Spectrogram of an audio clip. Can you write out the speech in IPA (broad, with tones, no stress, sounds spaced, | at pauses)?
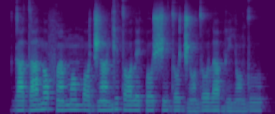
ɡ a˨ d a˨˦ n ɔ˦ f ã˧ m ɔ̃˦ m ɔ˦˨ d͡ʒ ã˧ ɡ i˦ t ɔ˧ l e˧ k͡p o˧ ʃ i˧ d o˧ d͡ʒ ɔ̃˨ d o˧ l a˧ b i˨ j ɔ̃˧ ɡ u˦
